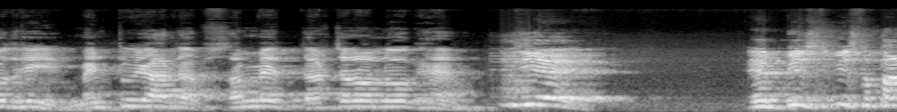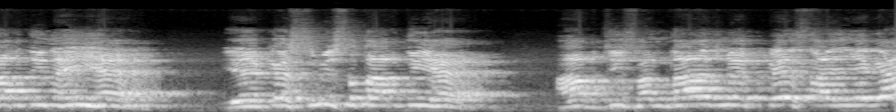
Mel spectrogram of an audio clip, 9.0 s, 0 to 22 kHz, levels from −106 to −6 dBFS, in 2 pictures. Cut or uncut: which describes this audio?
cut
